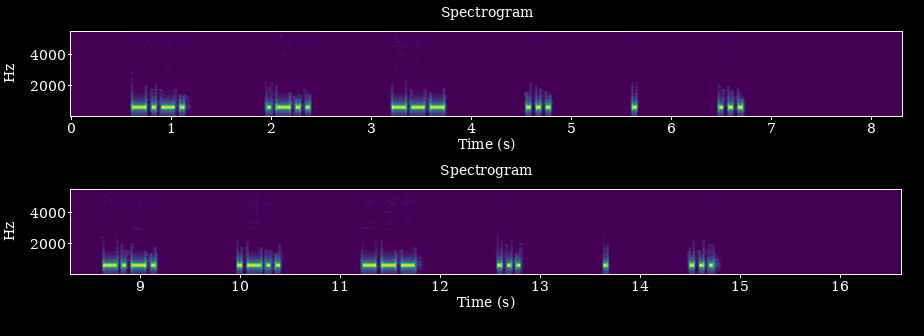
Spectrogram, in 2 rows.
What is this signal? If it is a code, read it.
Morse code, heard as a keyed tone, about 25 wpm, spaced as for 9 wpm, 600 Hz. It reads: CLOSES CLOSES
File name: ES6 09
